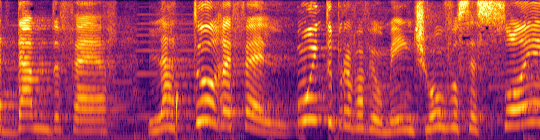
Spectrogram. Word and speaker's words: Eiffel: Eiffel não é para você falar Eiffel. Não é para pronunciar esse I. Por quê? Porque EI em francês tem som de E. E. E é por isso que eu vou falar la tour Eiffel. La tour Eiffel. D'accord? Pronunciando bem o L no final.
